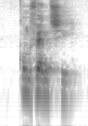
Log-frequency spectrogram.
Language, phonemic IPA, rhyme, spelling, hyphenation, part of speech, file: Dutch, /ˌkɔnˈvɛn.si/, -ɛnsi, conventie, con‧ven‧tie, noun, Nl-conventie.ogg
- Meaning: 1. agreement, accord 2. assembly, meeting, convention 3. convention, accepted standard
